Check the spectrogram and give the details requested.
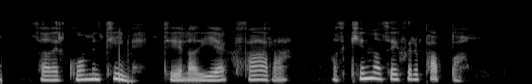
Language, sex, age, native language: Icelandic, female, 30-39, Icelandic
